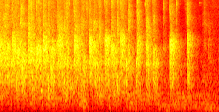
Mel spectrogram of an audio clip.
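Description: Audience applauding, thinning out to a few scattered claps near the end.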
